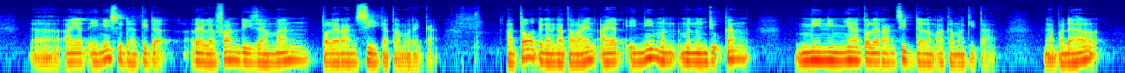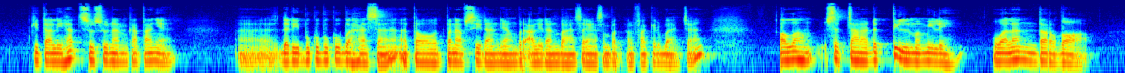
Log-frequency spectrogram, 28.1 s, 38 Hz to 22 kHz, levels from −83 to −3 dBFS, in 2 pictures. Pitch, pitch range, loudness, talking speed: 110 Hz, 100-120 Hz, -22 LUFS, 100 wpm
